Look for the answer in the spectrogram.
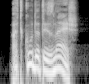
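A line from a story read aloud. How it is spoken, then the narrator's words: Exclaimed. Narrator (Russian): воскликнула Анна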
